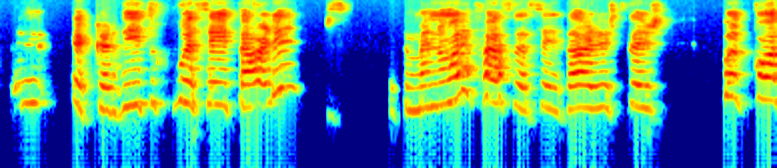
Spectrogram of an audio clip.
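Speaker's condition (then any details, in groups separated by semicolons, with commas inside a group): Ataxia after brain injury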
